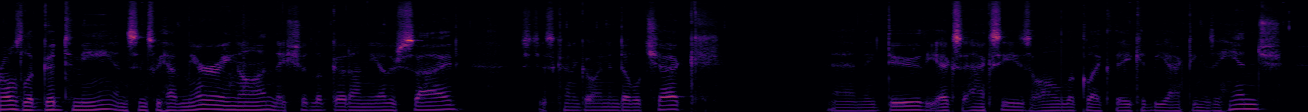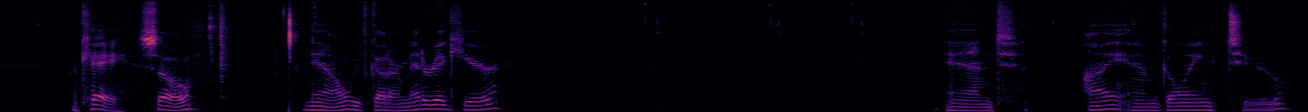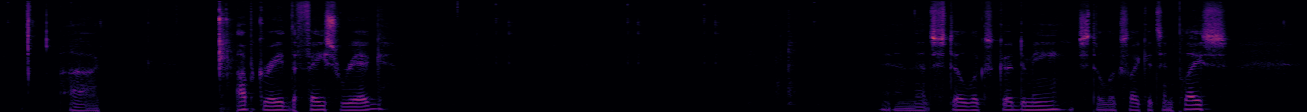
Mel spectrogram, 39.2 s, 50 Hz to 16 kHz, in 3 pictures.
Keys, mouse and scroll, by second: 0.7-1.5 scroll down 8, 1.5-2.8 middle drag, 2.8-3.4 scroll up 7, 3.4 middle click, 4.1-4.8 scroll down 7, 4.8-5.6 scroll up 8, 5.6 middle click, 6.4-6.9 scroll down 4, 6.9-9.4 scroll up 9, 9.8-11.3 scroll down 16, 11.3-12.3 middle drag, 12.3 scroll up 1, 12.4 scroll down 5, 12.9-14.0 middle drag, 14.0-14.5 scroll up 7, 14.5 scroll down 3, 15.2 Tab, 16.3-19.4 scroll up 6, 19.6-21.6 right drag, 21.6 click, 23.0-23.6 scroll down 5, 23.6-27.6 middle drag, 27.6-28.4 scroll up 6, 28.4 KP_3, 31.1-34.3 drag, 34.3-37.4 middle drag, 37.8-38.3 scroll down 4, 38.4-39.2 middle drag.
